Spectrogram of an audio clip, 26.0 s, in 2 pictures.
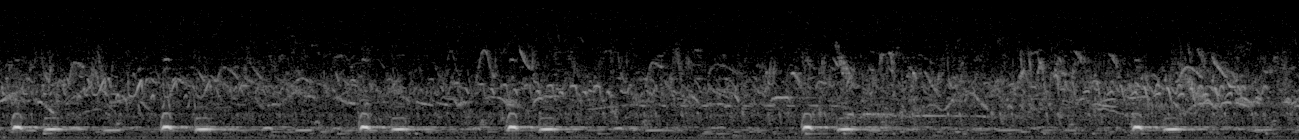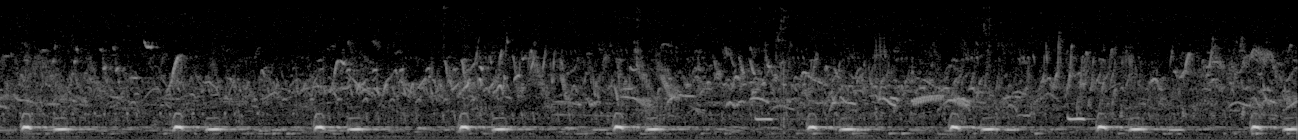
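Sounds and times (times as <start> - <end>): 
cuckoo calling: 0.0 - 7.2, 8.0 - 9.4, 11.3 - 17.0, 17.6 - 25.9
twittering songbirds: 0.0 - 25.9.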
